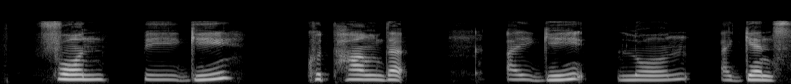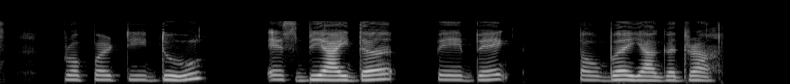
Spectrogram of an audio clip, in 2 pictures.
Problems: none marked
